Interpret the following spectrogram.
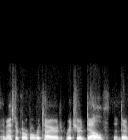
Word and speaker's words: Delve: program interview with a master corporal retired richard delve they're pronouncing that right yes perfect uh i am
